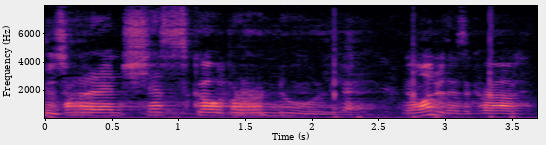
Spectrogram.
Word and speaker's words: Bernoulli: his name is francesco bernoulli no wonder there's a crowd wait why do we know his name we don't say it like that it's three syllables not ten what he's nice to look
